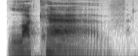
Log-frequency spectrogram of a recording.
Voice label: "lakad", Hebrew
